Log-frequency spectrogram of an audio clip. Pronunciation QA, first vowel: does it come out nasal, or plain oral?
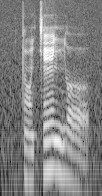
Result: nasal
